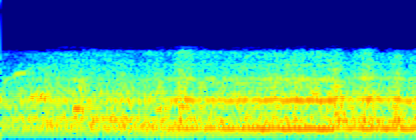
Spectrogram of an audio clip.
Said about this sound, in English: But what's that? I hear it, too. It's a car. Oh, I can't see over this wall. It's coming right past us.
